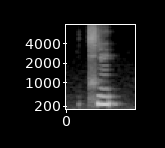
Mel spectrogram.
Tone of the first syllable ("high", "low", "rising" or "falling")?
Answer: high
